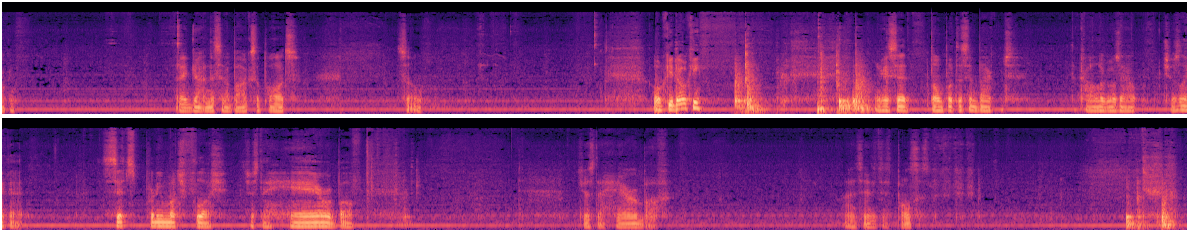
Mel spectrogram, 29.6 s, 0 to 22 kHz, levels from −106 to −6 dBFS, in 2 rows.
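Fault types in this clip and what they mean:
Nothing stood out on listening; no faults were heard anywhere in the audio.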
